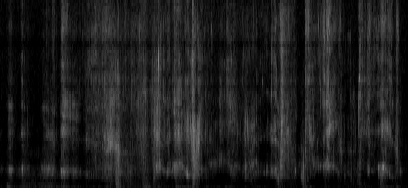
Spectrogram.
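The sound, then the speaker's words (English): Crunchy chewing and biting of pizza eaten close into the microphone: many soft, irregular crunches and moist mouth sounds, faint overall, with no talk. “All right, I'm going to eat into the microphone.”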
